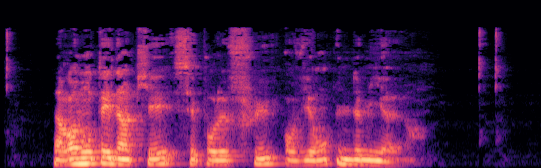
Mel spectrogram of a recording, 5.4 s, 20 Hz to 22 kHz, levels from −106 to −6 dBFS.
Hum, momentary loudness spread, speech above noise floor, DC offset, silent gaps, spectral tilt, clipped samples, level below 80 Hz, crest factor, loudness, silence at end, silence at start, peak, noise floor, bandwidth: none; 11 LU; 59 dB; under 0.1%; none; -7 dB/octave; under 0.1%; -64 dBFS; 18 dB; -22 LUFS; 1.4 s; 0.55 s; -6 dBFS; -80 dBFS; 11.5 kHz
